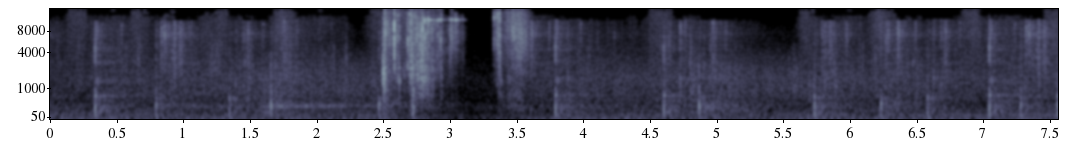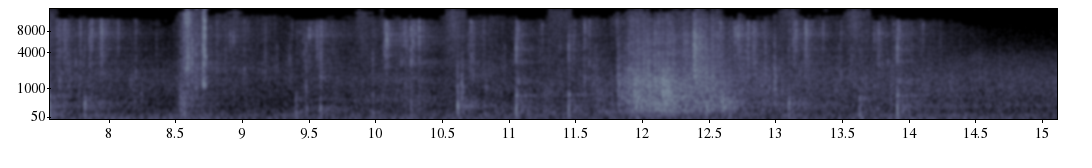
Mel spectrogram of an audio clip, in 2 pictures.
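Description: Footsteps tread on a hard tiled floor.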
